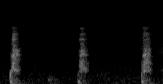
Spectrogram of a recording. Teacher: so p is unvoiced p is un voiced because the V the vocal cords are relaxed they don't vibrate they're relaxed and they let the air go through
